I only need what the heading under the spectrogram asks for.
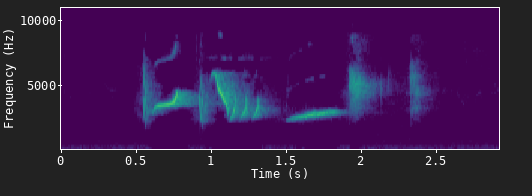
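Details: Blue-and-white Flycatcher singing a clean phrase of high, slurred whistled notes: a rising whistle, a falling note with a rough edge, a long level whistle, then two short buzzy notes, with silent background.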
